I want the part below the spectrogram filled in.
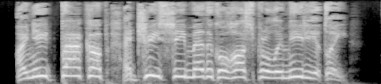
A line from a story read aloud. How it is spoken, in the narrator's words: Gordon roared into the walkie-talkie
